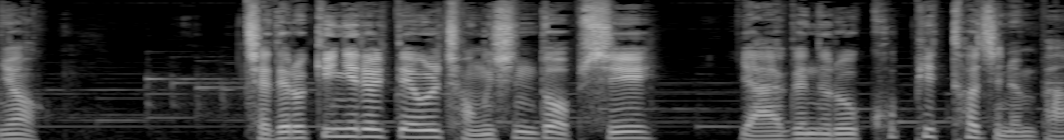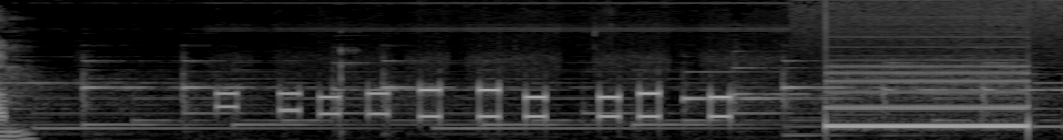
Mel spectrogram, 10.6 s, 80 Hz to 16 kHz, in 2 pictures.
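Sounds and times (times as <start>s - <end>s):
speech: 0.0s - 0.3s, 1.2s - 5.6s
telephone keypad tones: 6.4s - 10.5s.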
